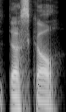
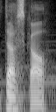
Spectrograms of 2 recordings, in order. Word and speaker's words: Duskull: How do you pronounce the Pokemon Deli Bird? I say Deli Bird. This is Dusk Skull. Oh, you're right. This is Duskull.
